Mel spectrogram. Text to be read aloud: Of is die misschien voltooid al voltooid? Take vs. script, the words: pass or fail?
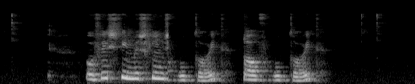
pass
